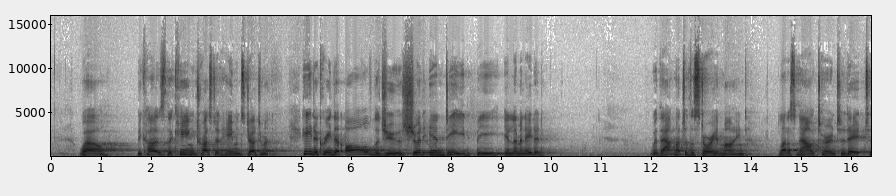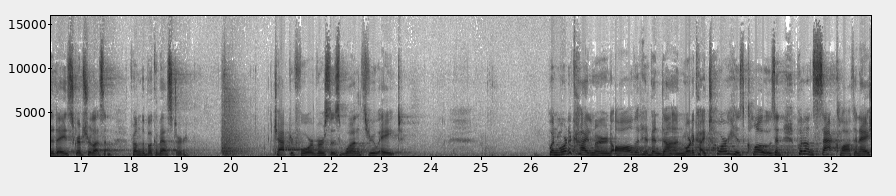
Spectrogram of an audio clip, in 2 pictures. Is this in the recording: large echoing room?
yes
